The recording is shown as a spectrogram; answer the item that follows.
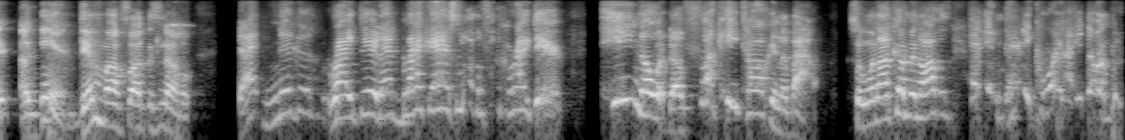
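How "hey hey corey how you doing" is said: very high, eager-to-please, fawning voice. Retelling how coworkers greet at the office: imitating fawning coworkers. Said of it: "They get the tap dancing and shuffling".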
